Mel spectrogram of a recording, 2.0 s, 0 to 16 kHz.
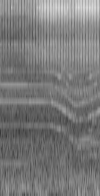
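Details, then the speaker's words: Phacoemulsification machine tones during topical phaco cataract surgery for NS3 nuclear cataract; nucleus fragments emulsified at the iris plane, patient slightly squeezing the eye; steady electronic tones gliding downward over a soft pulsing hum. "Then, I'll bring them at the plane of the iris and emulsify. And if I emulsify them after it's in the AC, always emulsify them at the plane of the iris."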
